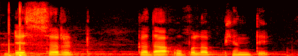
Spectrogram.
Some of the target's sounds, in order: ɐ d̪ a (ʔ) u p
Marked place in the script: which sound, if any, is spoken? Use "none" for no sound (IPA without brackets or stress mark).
ʔ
